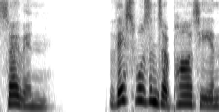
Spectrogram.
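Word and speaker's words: Samhain: They celebrated a festival called Samine, pronounced sewing.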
